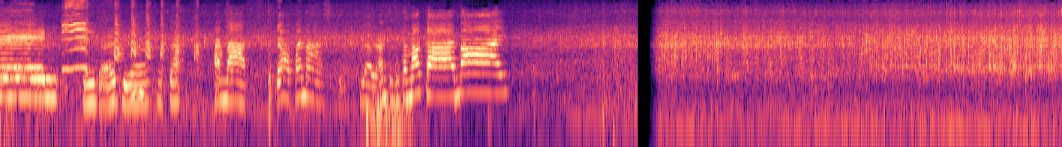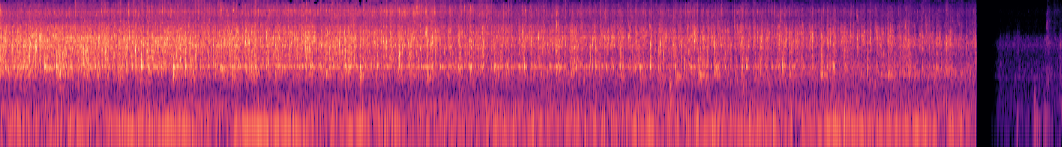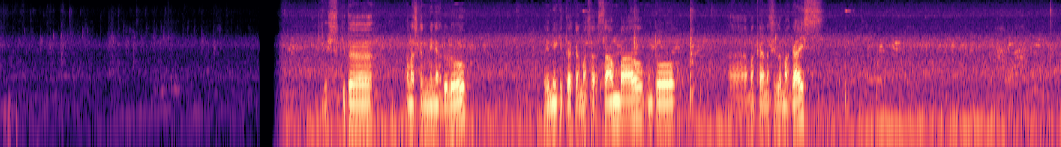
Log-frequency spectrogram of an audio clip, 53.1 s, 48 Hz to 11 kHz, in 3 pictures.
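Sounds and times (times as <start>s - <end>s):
fish sizzling in hot oil: 8.6s - 34.0s.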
